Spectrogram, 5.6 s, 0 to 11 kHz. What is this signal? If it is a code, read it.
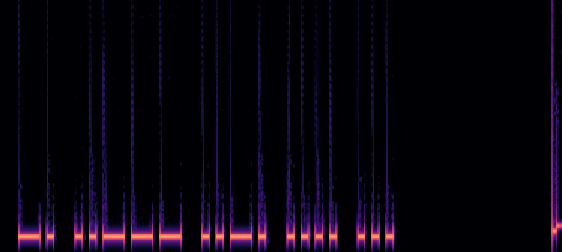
Morse code, heard as a keyed tone, about 17 wpm, 700 Hz. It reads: N2FHS
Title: USA Call Signs - 5 Characters - 6x Character Spacing - 17wpm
